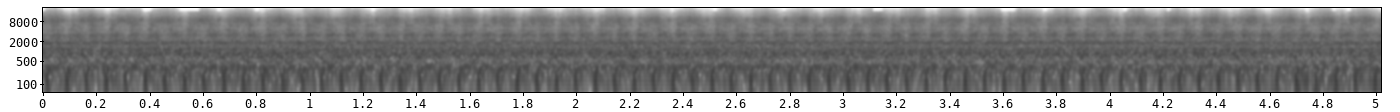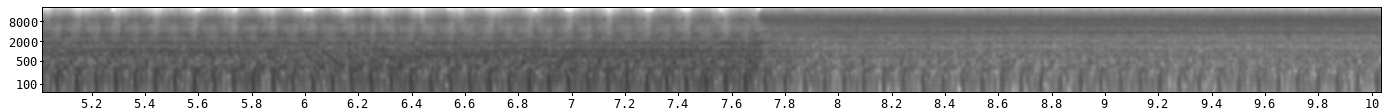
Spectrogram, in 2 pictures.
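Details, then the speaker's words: Harbor Freight air compressor with replacement pump, starting automatically: rapid steady pumping thumps about three per second, then stop and a sharp hiss as the unloader vents air at cut-out; working normally. "so as you can hear it it kicked in automatically I didn't touch it going to it's about to uh kick back uh it's actually the unloader is going to start unloading now"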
